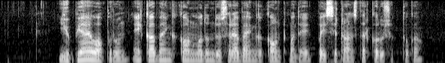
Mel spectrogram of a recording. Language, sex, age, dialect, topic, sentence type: Marathi, male, 25-30, Standard Marathi, banking, question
